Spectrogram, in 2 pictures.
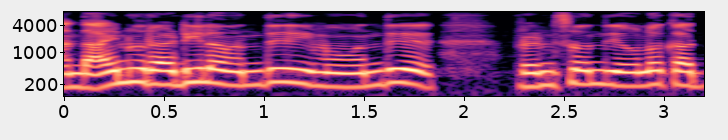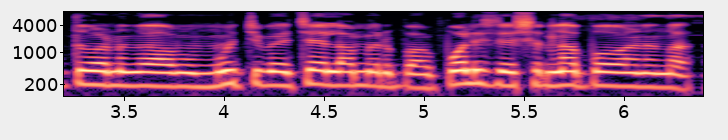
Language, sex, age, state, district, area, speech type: Tamil, male, 18-30, Tamil Nadu, Tiruvannamalai, rural, spontaneous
